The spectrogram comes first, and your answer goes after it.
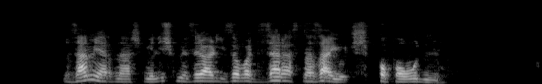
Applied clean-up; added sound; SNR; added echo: none; none; none; none.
